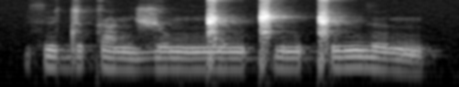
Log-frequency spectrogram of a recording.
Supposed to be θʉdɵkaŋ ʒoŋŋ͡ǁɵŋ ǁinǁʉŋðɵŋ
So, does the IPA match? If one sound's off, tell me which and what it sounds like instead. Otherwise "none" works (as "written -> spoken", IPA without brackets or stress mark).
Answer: none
